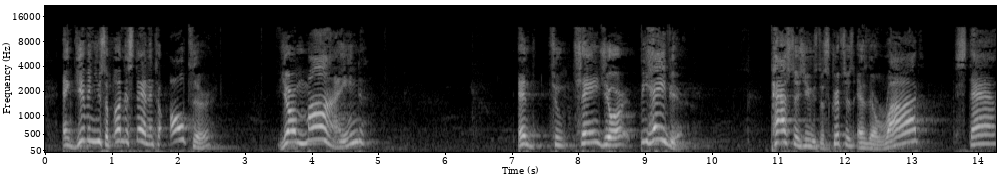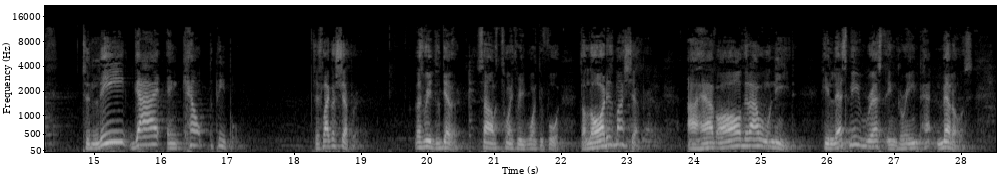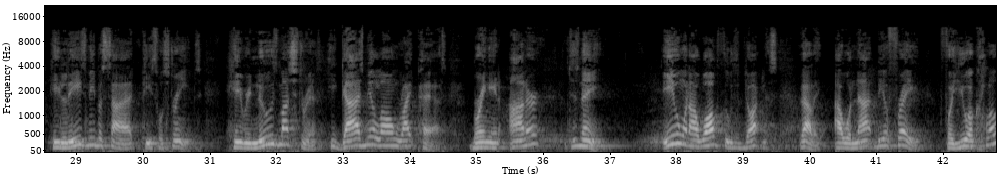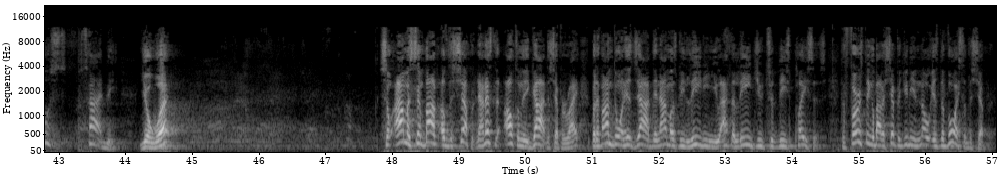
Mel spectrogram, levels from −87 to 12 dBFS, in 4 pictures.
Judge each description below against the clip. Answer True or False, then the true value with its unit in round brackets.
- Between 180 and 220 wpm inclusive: False (165 wpm)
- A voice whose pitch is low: False (180 Hz)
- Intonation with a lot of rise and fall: True (7.3 semitones)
